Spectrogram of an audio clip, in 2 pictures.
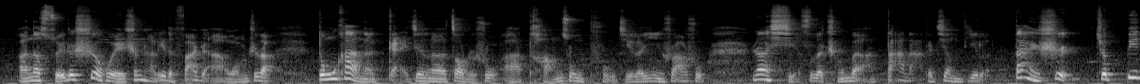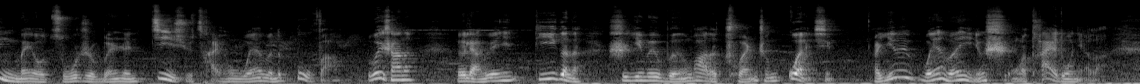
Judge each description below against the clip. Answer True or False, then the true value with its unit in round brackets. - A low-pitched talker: False (160 Hz)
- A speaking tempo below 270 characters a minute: False (275 characters per minute)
